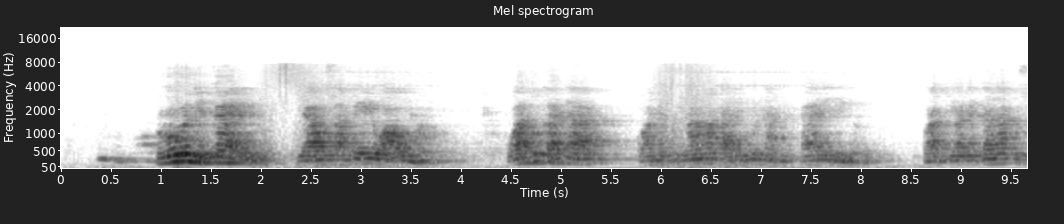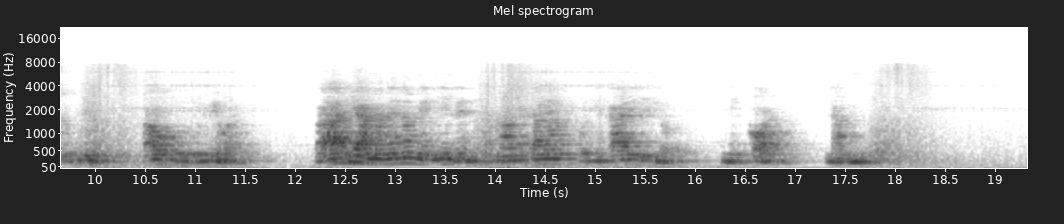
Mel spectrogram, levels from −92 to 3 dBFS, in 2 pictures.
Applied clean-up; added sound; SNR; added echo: neural separator model SepFormer DNS4.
